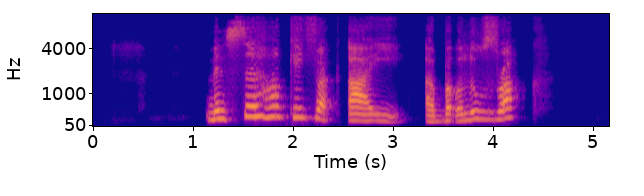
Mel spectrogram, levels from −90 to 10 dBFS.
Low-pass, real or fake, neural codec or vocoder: 10.8 kHz; fake; codec, 16 kHz in and 24 kHz out, 0.4 kbps, LongCat-Audio-Codec, fine tuned four codebook decoder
